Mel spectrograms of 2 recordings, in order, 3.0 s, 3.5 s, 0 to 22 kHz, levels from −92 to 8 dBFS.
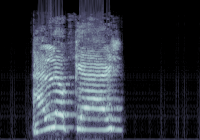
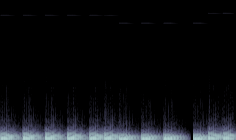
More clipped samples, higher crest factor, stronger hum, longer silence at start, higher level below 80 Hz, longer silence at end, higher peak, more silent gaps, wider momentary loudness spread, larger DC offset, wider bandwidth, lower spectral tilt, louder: first, 0.5% vs under 0.1%; first, 14 dB vs 8 dB; neither; first, 0.5 s vs 0 s; second, -62 dBFS vs -22 dBFS; first, 1.2 s vs 0 s; first, 0 dBFS vs -12 dBFS; second, none vs 2.85-2.89 s; first, 7 LU vs 4 LU; neither; first, over 20 kHz vs 0.5 kHz; second, 0.5 dB/octave vs -14 dB/octave; first, -9 LUFS vs -25 LUFS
